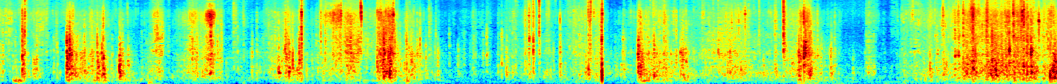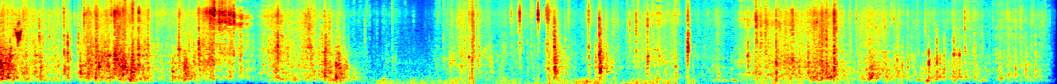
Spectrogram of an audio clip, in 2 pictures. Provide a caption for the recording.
Wood panel board debris heap scramble dump close
Part of a series of sounds. I'm breaking up a rotten old piece of fencing in my back garden and thought I'd share the resulting sounds with the world!
board, close, debris, dump, heap, panel, scramble, Wood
